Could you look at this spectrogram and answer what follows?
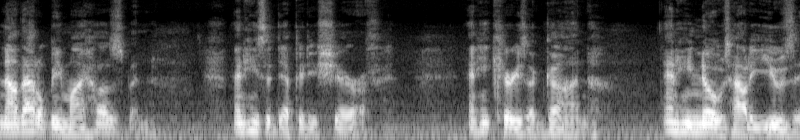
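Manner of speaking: ordinary talk, nothing marked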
